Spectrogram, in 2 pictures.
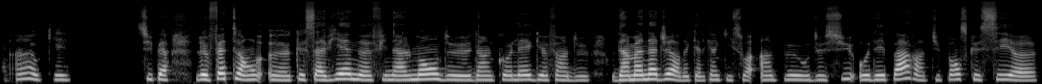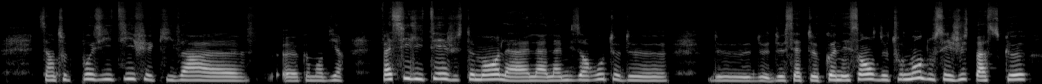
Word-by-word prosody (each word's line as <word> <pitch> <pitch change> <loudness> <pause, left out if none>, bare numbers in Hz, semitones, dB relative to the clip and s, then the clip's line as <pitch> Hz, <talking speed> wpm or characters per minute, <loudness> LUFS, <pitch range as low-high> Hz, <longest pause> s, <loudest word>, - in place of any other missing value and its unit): Ah 250 +1 0
OK, 220 0 -6 0.8
super. 235 -2 +1 0.3
Le 225 0 +8
fait 260 +5 +4
en, 220 -2 +4
heu, 200 -2 0
que 225 +3 0
ça 210 -1 +2
vienne, 240 +3 +6
heu, 205 -2 +3
finalement 215 +3 +4
de 210 -1 +1
d'un 205 0 -2
collègue, 215 +1 0
heu, 210 - +3
enfin 205 -1 -3
de 190 +1 -7 0.2
ou - - -9
d'un 205 0 +4
manager, 230 0 +5
de 185 - -3
quelqu'un 195 +3 -5
qui 200 -1 -11
soit 195 +1 -6
un 205 +1 -3
peu 215 +2 -2
au-dessus 205 +5 -4
au 215 - +2
départ, 220 +1 +2
tu 205 - -11
penses 230 +3 -2
que 225 - -5
c'est, 225 +1 -1
heu, 190 -1 -1 0.4
c'est 200 - -9
un 195 - -3
truc 215 +1 -8
positif 235 +1 -3
et 215 - -4
qui 200 0 -10
va, 185 -3 0
heu, - - -12
f 185 - -23 0.3
heu, 170 0 -2
comment 180 +1 -7
dire 185 +1 -7 0.4
faciliter 250 +1 +1
justement 220 +2 +2
la 175 -4 0
la 180 -1 -1
la 180 0 -3
mise 195 +2 -3
en 195 - -1
route 235 +3 -4
de 180 -3 -4 0.4
de 175 -2 -4
de 165 0 -4
de 185 +5 -3
cette, 185 0 -4
heu, 180 - +1
connaissance 215 +3 +2
de 210 0 -2
tout 230 +4 -6
le 235 - +3
monde 280 0 +3
ou - - -1
c'est 220 -1 -1
juste 235 +4 -4
parce 195 -1 0
que, 225 +1 +1
210 Hz, 205 wpm, -23 LUFS, 195-230 Hz, 0.8 s, Le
